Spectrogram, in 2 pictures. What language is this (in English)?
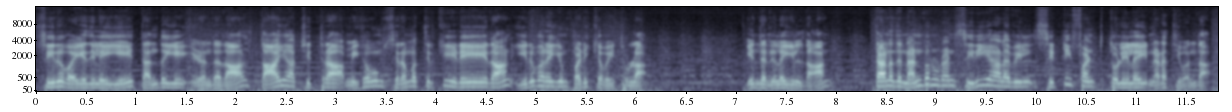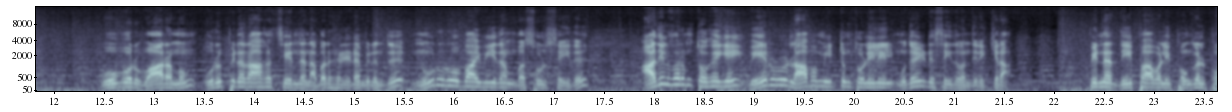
Tamil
